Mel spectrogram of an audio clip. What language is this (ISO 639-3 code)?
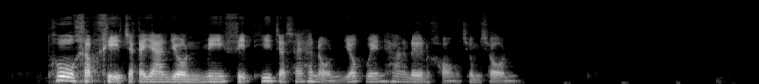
tha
